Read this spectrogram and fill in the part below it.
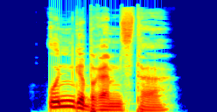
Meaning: inflection of ungebremst: 1. strong/mixed nominative masculine singular 2. strong genitive/dative feminine singular 3. strong genitive plural
- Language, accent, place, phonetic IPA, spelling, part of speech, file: German, Germany, Berlin, [ˈʊnɡəbʁɛmstɐ], ungebremster, adjective, De-ungebremster.ogg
